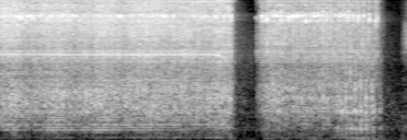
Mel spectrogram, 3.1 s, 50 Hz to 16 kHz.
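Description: Power driver with a T25 bit snugging plastic screws on a Mercedes-Benz M276 airbox, a steady close whir that stops briefly and starts again, then cuts off near the end, with no voices.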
